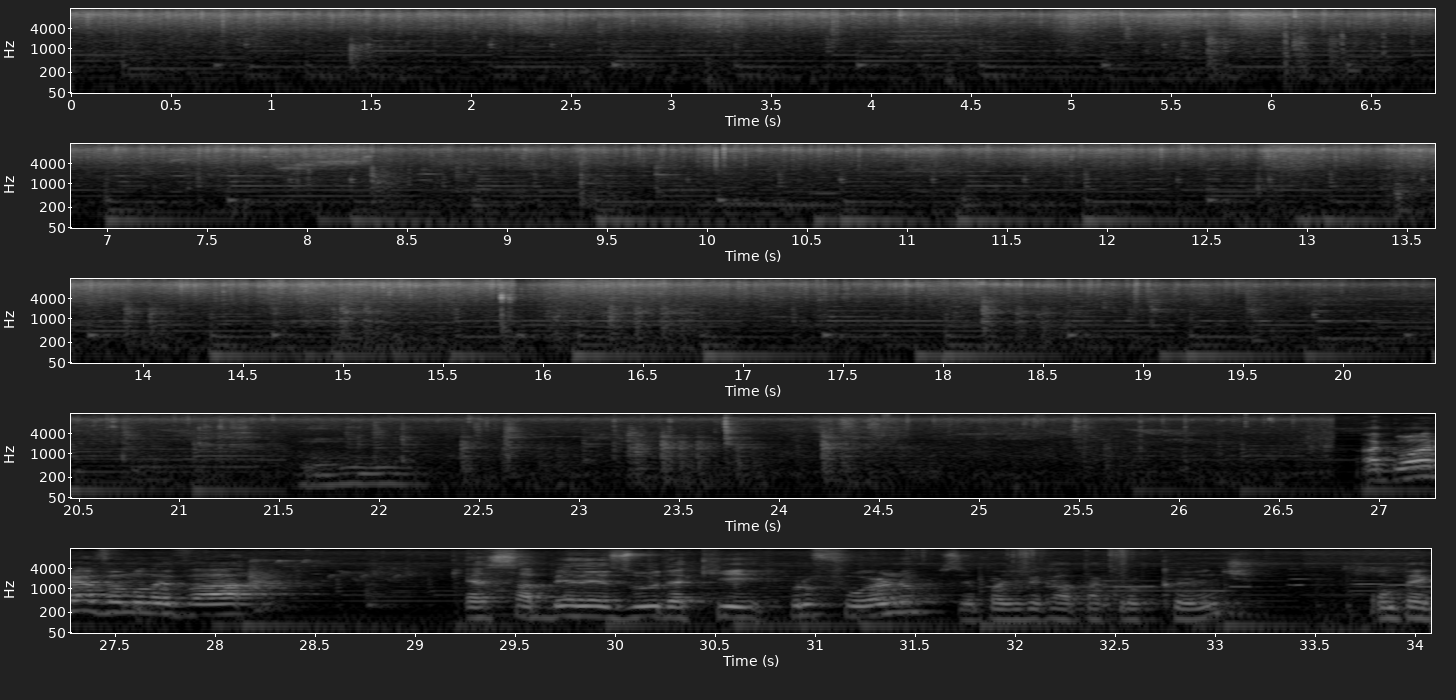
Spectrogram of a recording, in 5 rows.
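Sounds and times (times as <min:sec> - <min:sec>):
bread sizzling on griddle: 0:00.0 - 0:26.8
metal spatula scraping and tapping: 0:00.6 - 0:24.8.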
